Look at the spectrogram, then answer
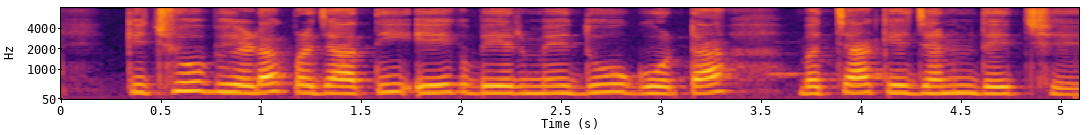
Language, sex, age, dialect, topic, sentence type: Maithili, female, 51-55, Southern/Standard, agriculture, statement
